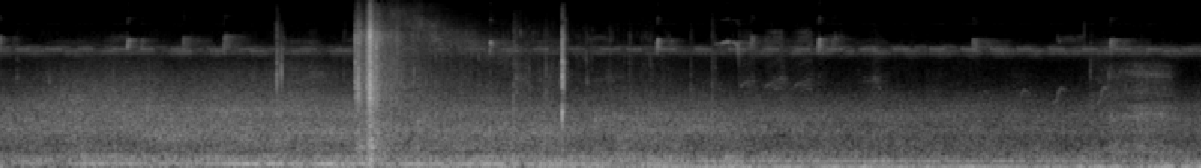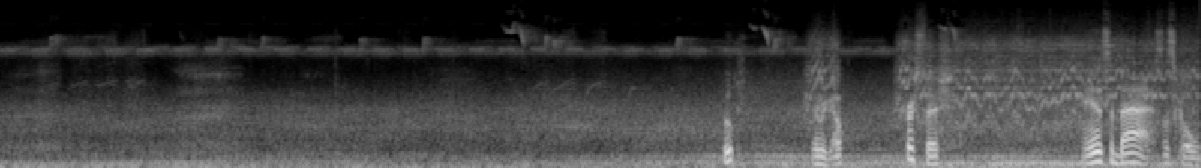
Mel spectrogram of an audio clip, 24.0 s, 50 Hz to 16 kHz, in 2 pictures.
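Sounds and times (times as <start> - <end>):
insects droning: 0.0 - 24.0
sharp click: 3.6 - 6.0
faint pulsing calls: 18.8 - 24.0.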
